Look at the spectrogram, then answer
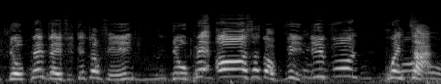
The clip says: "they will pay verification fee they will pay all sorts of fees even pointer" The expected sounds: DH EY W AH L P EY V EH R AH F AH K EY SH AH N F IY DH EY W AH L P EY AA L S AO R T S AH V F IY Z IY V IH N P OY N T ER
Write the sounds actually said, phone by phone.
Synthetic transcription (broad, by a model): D EY W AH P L EY V EH R AH F AH K EY SH AH N F IY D EY W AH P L EY AA L S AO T AH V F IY IY V IH N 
